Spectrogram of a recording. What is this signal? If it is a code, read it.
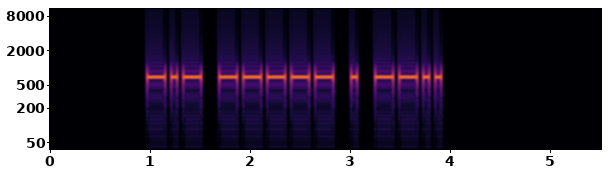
Morse code, heard as a keyed tone, about 20 wpm, 700 Hz. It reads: K0EZ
